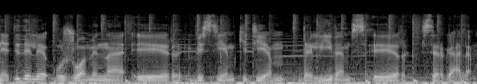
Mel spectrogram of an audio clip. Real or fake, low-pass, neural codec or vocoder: real; 10.8 kHz; none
